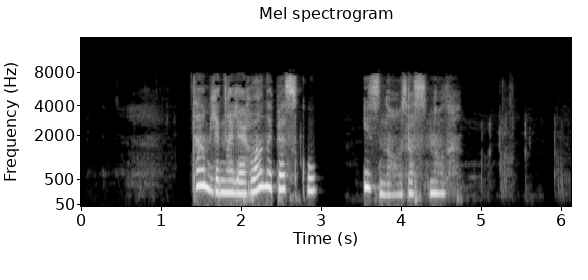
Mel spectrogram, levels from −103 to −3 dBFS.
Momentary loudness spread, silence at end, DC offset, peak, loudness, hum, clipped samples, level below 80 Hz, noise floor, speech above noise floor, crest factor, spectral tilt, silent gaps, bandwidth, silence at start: 11 LU; 1.45 s; under 0.1%; -4 dBFS; -20 LUFS; none; under 0.1%; -68 dBFS; -79 dBFS; 60 dB; 18 dB; -4.5 dB/octave; 3.04-3.28 s; 8 kHz; 1.4 s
